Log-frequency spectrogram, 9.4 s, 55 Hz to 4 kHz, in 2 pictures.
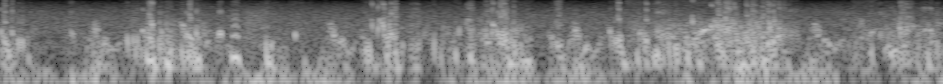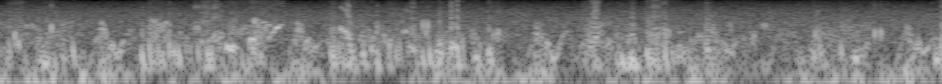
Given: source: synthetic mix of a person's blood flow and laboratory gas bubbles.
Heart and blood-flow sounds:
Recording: Doppler ultrasound of blood flow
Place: precordium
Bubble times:
0.00-0.21 s: bubbles
0.34-0.39 s: bubbles
0.59-1.23 s: bubbles
1.29-1.51 s: bubbles
1.79-2.69 s: bubbles
2.73-2.85 s: bubbles
3.01-4.00 s: bubbles
4.25-5.15 s: bubbles
5.39-6.14 s: bubbles
6.31-7.25 s: bubbles
7.60-8.57 s: bubbles
8.68-9.16 s: bubbles
9.36-9.43 s: bubbles
From the record:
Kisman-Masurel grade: 444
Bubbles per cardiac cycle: continuous sound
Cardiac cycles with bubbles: 100%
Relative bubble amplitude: maximal (0.775 to 0.999)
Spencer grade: 4 (maximum detectable bubble signal sounding continuously throughout systole and diastole of every cardiac period, and overriding the amplitude of the normal cardiac signals)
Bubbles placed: only in the low amplitude regions of the cardiac cycle

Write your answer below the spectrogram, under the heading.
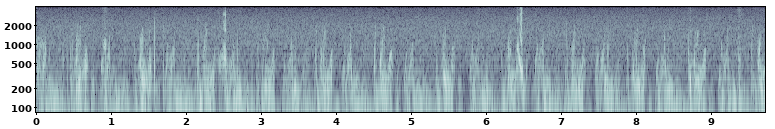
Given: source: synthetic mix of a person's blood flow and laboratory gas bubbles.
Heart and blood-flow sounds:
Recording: Doppler ultrasound of blood flow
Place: precordium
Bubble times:
0.00-0.13 s: bubbles
0.88-0.96 s: bubbles
2.42-2.58 s: bubbles
5.99-6.04 s: bubbles
6.39-6.55 s: bubbles
8.68-8.79 s: bubbles
9.35-9.41 s: bubbles
From the record:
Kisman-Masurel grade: 123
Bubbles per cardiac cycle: 1 to 2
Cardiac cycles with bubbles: 10 to 50%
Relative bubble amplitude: loud (0.450 to 0.775)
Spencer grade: 2 (many but less than half of the cardiac periods contain bubble signals, singularly or in groups)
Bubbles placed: anywhere in the cardiac cycle

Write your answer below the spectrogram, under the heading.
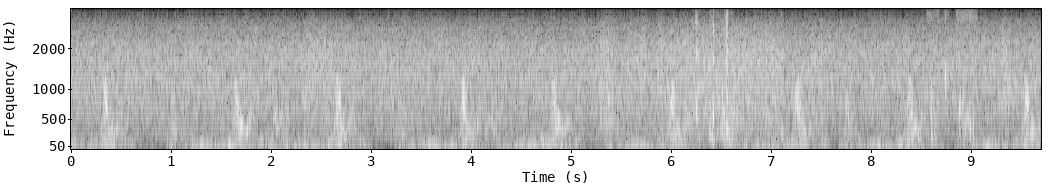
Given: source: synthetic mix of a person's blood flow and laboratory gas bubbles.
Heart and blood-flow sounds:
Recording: Doppler ultrasound of blood flow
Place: precordium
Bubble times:
6.23-6.30 s: bubbles
6.37-6.64 s: bubbles
7.09-7.14 s: bubbles
8.55-8.68 s: bubbles
8.71-8.79 s: bubbles
8.84-9.06 s: bubbles
From the record:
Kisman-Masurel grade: 223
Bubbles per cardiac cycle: several, 3 to 8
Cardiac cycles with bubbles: 10 to 50%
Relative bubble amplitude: loud (0.450 to 0.775)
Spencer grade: 2 (many but less than half of the cardiac periods contain bubble signals, singularly or in groups)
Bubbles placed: only in the low amplitude regions of the cardiac cycle

